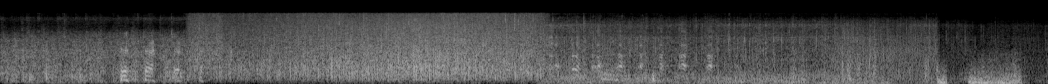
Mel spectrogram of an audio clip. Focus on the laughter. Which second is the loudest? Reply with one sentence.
The loudest moment of the laughter is at 1 second.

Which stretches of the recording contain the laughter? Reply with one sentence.
The laughter can be heard from 1.0 to 2.0 s and from 5.4 to 7.3 s.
